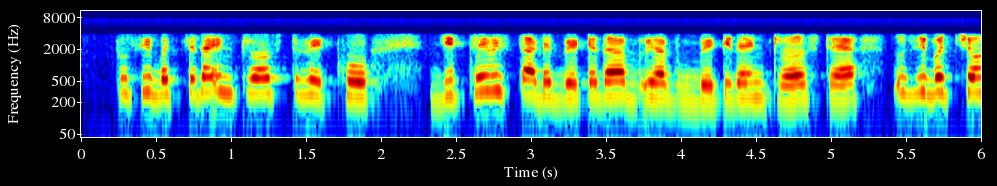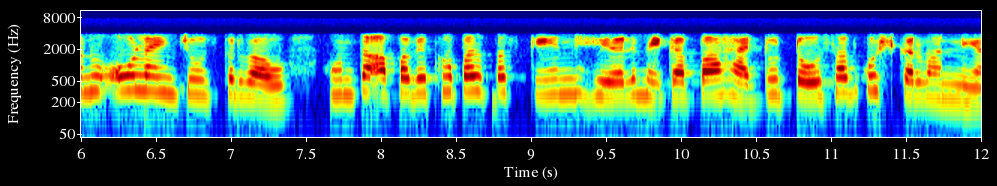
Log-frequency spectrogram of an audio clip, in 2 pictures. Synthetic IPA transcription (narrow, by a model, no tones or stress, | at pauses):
t̪ʊsĩːbətːʃeːd̪aːɪɳʈɾəsʈʋeːkʰoːd͡ʒɪt̪ʰːeːʋɪt͡ʃt̪aːɖeːbeːʈeːd̪aːjaːbeːʈiːd̪aːɪɳʈɾəsʈɛːt̪ʊsĩːbətːʃãːnũːʔɔːlaːɪnt͡ʃuːzkəɾʋaːoː | hʊnt̪ãːaːpːãːʋeːkʰːoːaːpãːpãːskɪnɦɪɾmeːkəpãːɦɛːʈuːʈoːsəbkʊʃkəɾʋaːnːeːaː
